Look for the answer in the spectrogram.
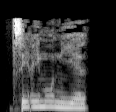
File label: "zeremoniell", German; adjectives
